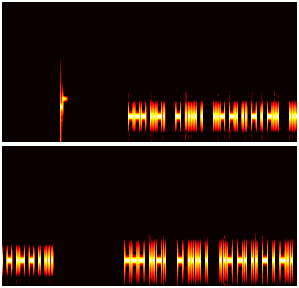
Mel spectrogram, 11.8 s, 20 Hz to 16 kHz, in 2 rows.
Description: Morse code, heard as a keyed tone, about 33 wpm, 700 Hz. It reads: OF THE UNITED STATES OF THE UNITED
